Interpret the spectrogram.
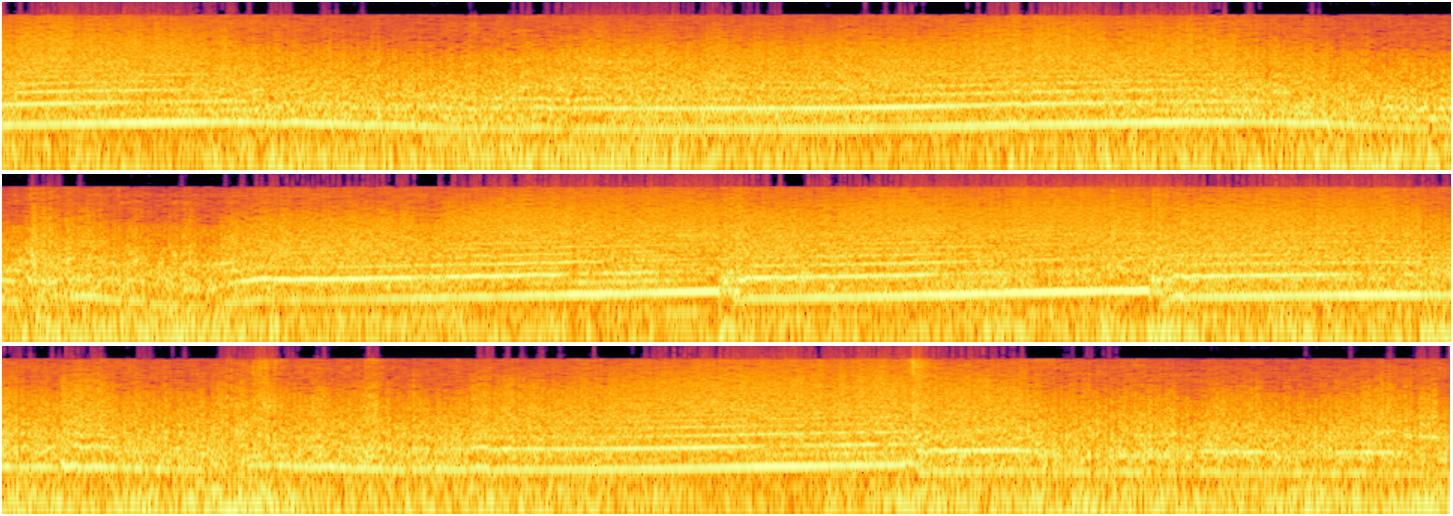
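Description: Subaru WRX's turbocharged flat-four engine heard from inside the car under hard driving, its note climbing under throttle and dropping sharply at each gear change, several times, with a dip under braking for a bend.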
